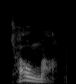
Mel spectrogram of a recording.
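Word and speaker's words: TOMA: so ago correct me this is an acronym because you can say it as a word or an expression tome op because I it pronounces a word when it stands for something which is top of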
